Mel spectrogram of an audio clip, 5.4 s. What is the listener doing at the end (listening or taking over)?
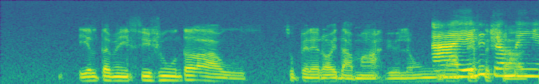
taking over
